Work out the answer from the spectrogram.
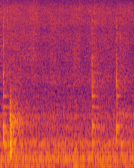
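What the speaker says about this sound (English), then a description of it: "Kind of stir it in there a little bit, make sure that it gets cooked up with everything else" Garlic stirred into a hot pan for a Mexican chicken soup gives a soft sizzle, punctuated by a few quick scraping stirs of a utensil.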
